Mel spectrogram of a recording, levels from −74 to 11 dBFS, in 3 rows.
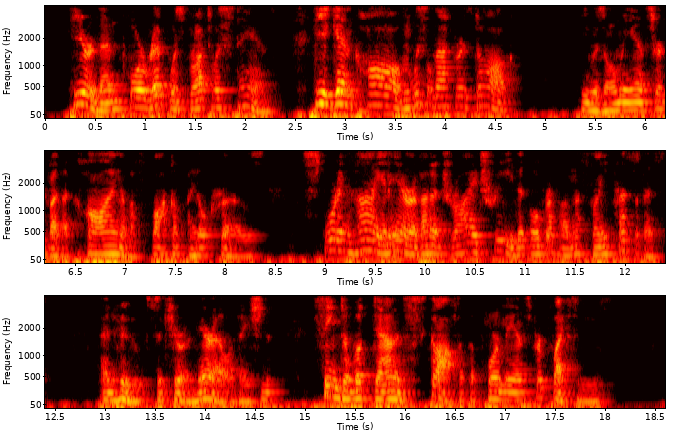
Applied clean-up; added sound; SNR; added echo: none; none; none; reverberation time 0.2 s.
